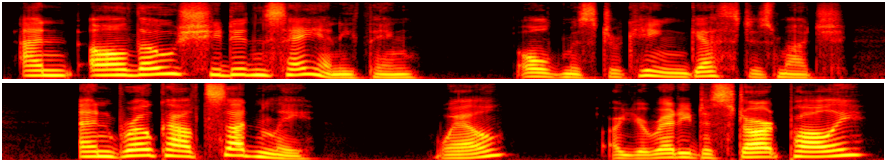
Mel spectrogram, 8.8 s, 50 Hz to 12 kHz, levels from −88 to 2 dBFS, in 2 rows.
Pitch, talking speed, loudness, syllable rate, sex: 185 Hz, 155 wpm, -21 LUFS, 5.1 syllables/s, female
